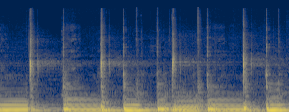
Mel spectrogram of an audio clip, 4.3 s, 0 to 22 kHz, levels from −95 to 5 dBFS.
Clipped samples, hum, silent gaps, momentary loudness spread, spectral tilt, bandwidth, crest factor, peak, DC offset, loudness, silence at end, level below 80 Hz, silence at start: under 0.1%; none; none; 6 LU; -8 dB/octave; 6.8 kHz; 14 dB; -2 dBFS; under 0.1%; -18 LUFS; 0 s; -18 dBFS; 0 s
